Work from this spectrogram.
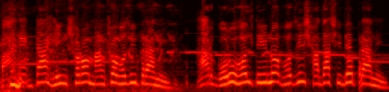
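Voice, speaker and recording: A man's voice: high-pitched, normal speed, close to an everyday voice. A man voicing a cheeky schoolboy in a comedy cartoon, giving smart-aleck answers in a mock-earnest, explaining way. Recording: loud music under the voice.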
